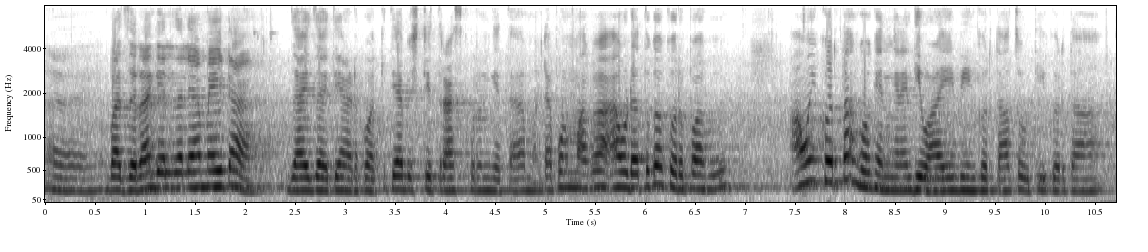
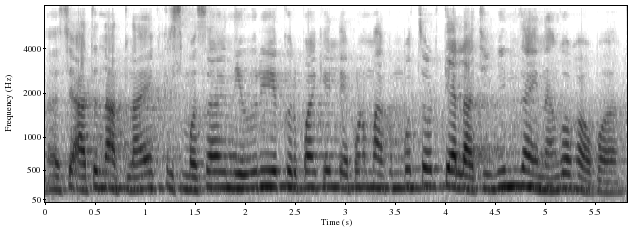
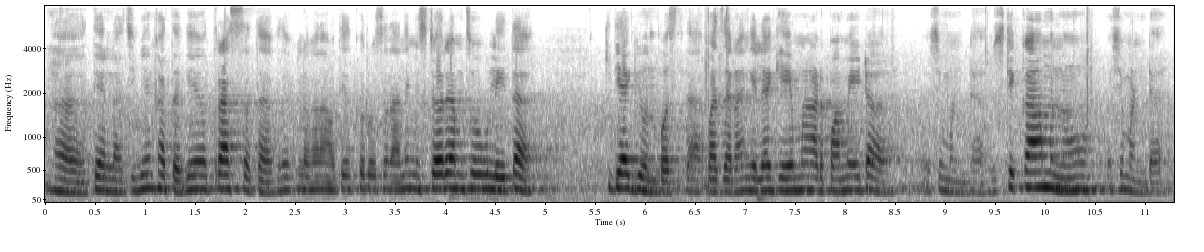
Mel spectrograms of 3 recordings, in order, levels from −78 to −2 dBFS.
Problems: none marked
